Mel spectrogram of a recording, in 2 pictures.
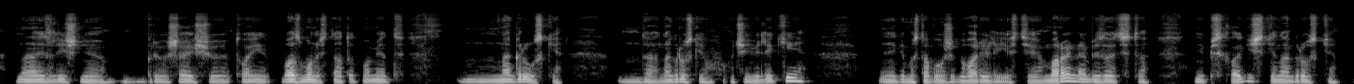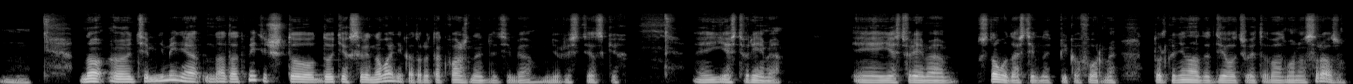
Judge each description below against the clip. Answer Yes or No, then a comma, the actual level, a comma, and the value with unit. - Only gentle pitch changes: Yes, narrow, 2.3 semitones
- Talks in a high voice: No, low, 100 Hz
